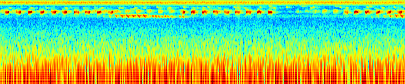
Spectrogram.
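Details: Autumn insects calling beside ripe rice fields: rapid high pulsed chirps repeated in long runs, with a second fainter trilling insect and a steady very high continuous buzz, over low rumbling background noise.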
